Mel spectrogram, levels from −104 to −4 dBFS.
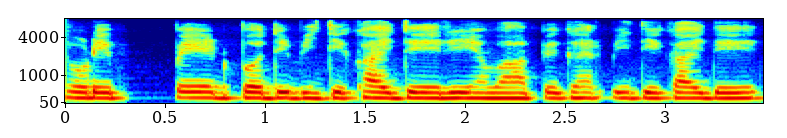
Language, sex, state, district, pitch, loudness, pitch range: Rajasthani, female, Rajasthan, Churu, 195 Hz, -15 LUFS, 190-200 Hz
